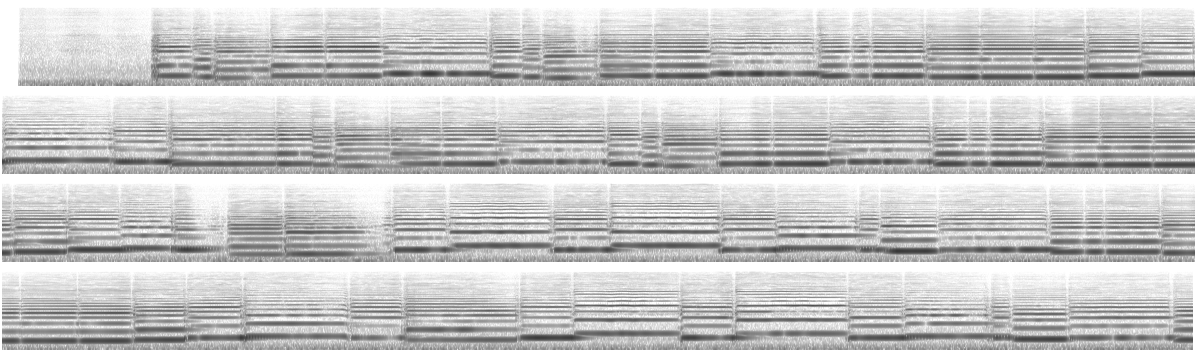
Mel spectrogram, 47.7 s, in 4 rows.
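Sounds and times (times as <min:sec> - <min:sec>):
waltz music: 0:01.6 - 0:47.6.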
